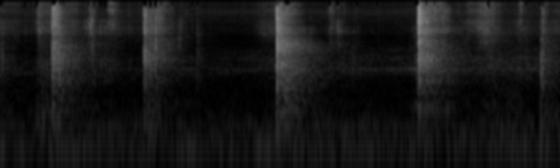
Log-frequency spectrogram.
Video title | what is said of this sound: B.E.K. tile and grout. | you hear that sound of broken glass so you hear that there are hollow spots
